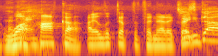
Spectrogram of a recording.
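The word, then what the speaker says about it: Oaxaca: In the serene hills of Wajaka, Mexico. They spell it o Ax a ca. Wajaka.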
